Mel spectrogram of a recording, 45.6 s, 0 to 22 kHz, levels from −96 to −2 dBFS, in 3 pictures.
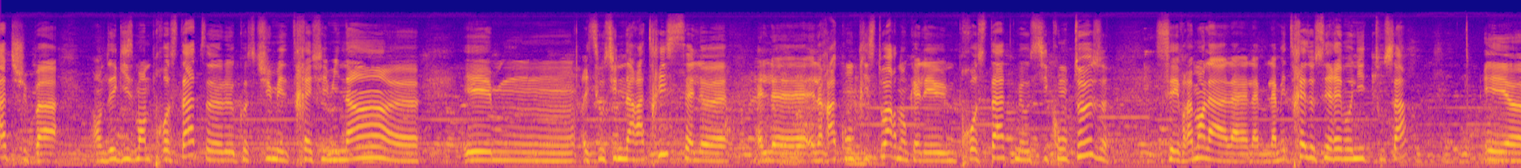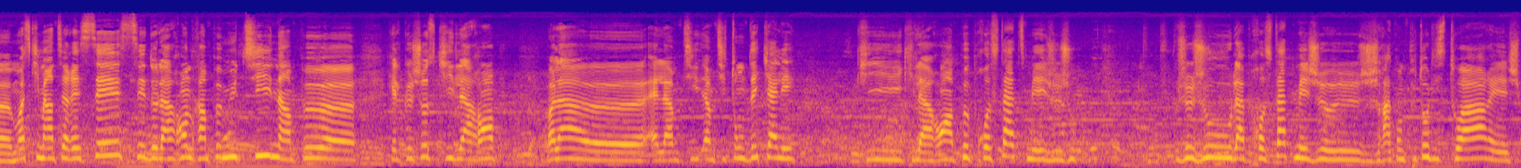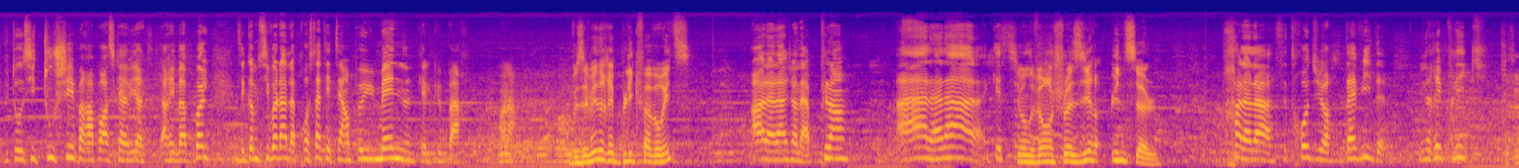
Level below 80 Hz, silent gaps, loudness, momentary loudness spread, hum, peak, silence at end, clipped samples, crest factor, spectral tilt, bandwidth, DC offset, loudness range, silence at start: -46 dBFS; none; -17 LUFS; 10 LU; none; 0 dBFS; 0 s; under 0.1%; 18 dB; -3.5 dB/octave; 16 kHz; under 0.1%; 3 LU; 0 s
